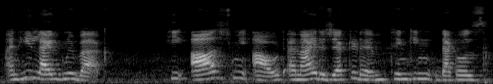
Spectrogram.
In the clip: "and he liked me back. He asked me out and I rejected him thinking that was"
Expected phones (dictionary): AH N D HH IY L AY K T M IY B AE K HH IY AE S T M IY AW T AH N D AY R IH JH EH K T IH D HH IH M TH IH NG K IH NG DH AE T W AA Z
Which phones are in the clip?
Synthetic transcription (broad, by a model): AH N D HH IY L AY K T M IY B AE K HH IY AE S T M IY AW T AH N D AY R IH JH EH K T IH D HH IH M T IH NG K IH NG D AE T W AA Z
